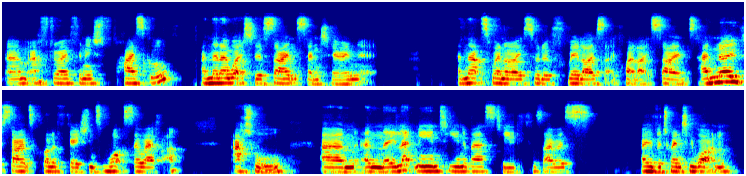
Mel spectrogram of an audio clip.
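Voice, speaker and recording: Woman, 30s, low register, stuffy with a cold; relaxed, halting interview guest. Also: rough recording. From England, near Bristol. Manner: hesitant, many ums and restarts. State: snuffly from a cold. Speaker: guest, pasture science lecturer. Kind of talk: casual interview chat.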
